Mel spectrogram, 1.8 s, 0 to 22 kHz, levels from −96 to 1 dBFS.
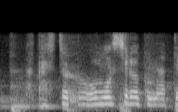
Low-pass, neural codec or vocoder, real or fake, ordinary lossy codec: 7.2 kHz; codec, 44.1 kHz, 2.6 kbps, DAC; fake; none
